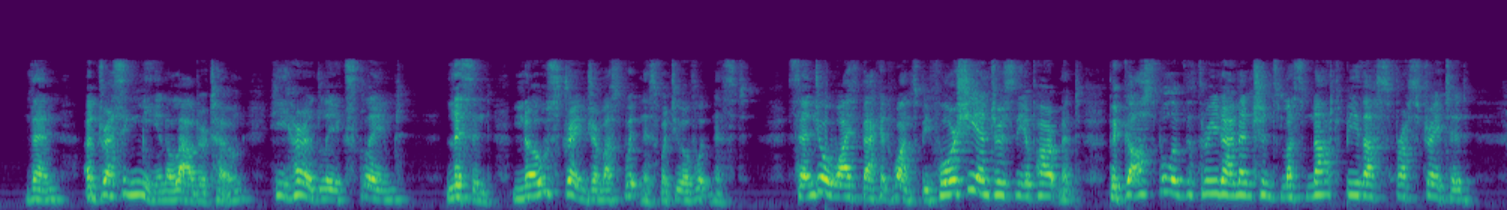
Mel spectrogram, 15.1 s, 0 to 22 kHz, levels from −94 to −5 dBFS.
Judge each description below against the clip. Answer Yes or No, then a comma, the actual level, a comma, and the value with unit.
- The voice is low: No, medium, 185 Hz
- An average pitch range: No, wide, 6.3 semitones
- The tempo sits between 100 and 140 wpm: No, average, 160 wpm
